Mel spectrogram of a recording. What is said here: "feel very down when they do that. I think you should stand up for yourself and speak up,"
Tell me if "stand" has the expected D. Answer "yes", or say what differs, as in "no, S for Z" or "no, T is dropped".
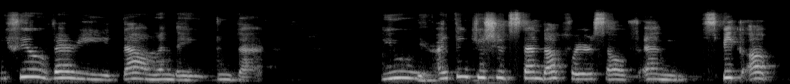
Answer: yes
